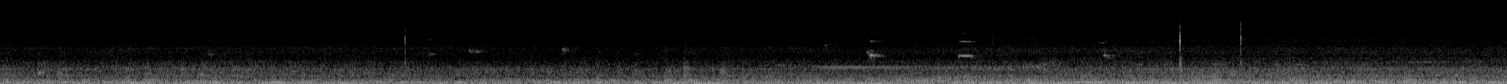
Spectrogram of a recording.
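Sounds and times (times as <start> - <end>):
train wheels rumbling on track: 0.0 - 15.0
faint high squeaks: 4.2 - 4.9, 8.1 - 11.2
faint whine: 7.1 - 14.4.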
